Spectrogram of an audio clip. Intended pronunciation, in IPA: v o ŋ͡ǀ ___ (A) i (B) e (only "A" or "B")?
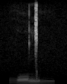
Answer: A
